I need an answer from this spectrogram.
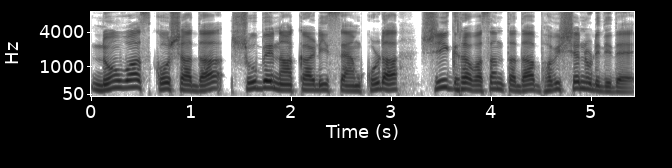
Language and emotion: Kannada, neutral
